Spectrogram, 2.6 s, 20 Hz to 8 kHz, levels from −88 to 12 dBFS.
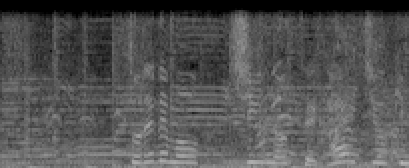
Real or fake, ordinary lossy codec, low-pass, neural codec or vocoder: real; none; 7.2 kHz; none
